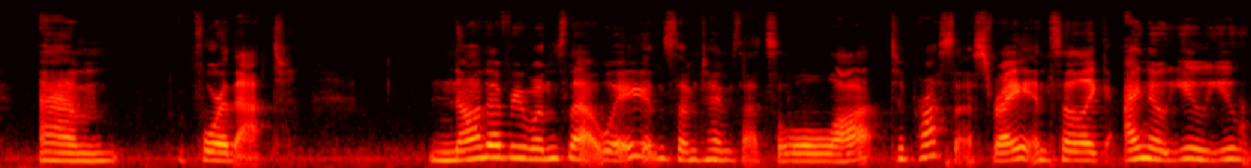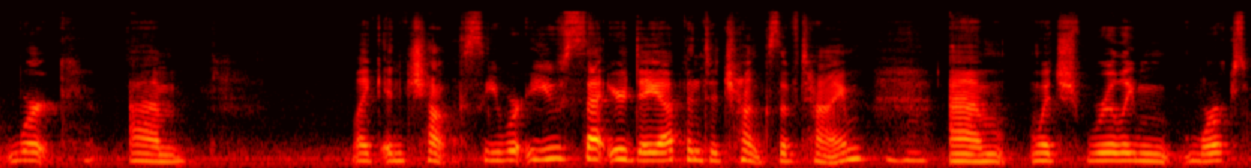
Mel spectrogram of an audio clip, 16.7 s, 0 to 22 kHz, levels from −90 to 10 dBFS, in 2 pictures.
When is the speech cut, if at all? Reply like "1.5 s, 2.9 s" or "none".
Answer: none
